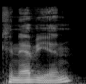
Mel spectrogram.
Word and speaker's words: Cynefin: I know that it probably doesn't work in a chaotic system, but I rely heavily on a framework called Cynefian. It's spelled Cynefin. It's a Welsh word,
